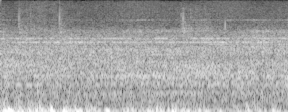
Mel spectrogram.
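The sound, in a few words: aircraft at DFW Airport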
